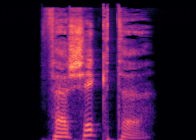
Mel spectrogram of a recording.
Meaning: inflection of verschicken: 1. first/third-person singular preterite 2. first/third-person singular subjunctive II
- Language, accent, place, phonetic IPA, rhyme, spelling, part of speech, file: German, Germany, Berlin, [fɛɐ̯ˈʃɪktə], -ɪktə, verschickte, adjective / verb, De-verschickte.ogg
